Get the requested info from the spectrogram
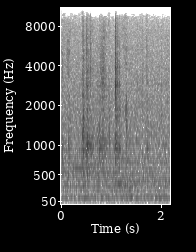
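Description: A few light, irregular clicks from a women's wristwatch on a stainless steel link bracelet being handled on the wrist, clustered about half a second in and again around one second.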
